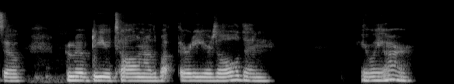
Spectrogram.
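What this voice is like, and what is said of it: Texas accent. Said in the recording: “I've heard the accent”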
